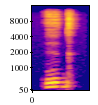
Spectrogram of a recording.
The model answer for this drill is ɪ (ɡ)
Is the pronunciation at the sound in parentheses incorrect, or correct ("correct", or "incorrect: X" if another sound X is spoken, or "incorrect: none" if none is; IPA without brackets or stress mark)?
correct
